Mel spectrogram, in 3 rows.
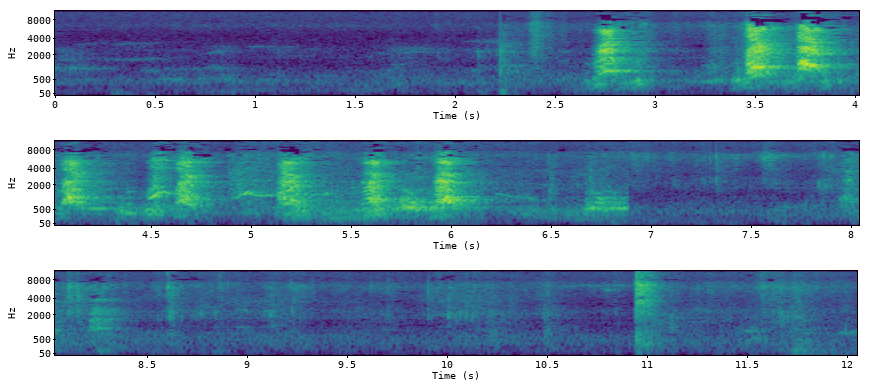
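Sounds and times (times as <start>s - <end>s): dog barking: 2.7s - 6.9s.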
